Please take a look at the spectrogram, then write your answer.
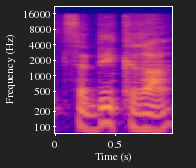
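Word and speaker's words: צדיק: the name of the the name of the letter is sadiq sometimes it's called sadi sometimes it's called sadiq so sadik means a righteous man a righteous person what is sadiq that doesn't make any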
